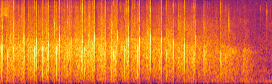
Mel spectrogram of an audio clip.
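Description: An audience at a morning community health breakfast applauds to welcome a speaker, a modest crowd whose individual claps stand out sharply in a brisk rhythm before tapering off and fading away.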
